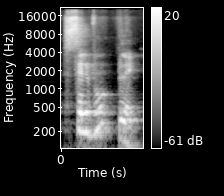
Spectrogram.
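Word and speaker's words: s'il vous plaît: टी साइलेंट हो जाएगा, तो यहां पे कह सिल्वू प्ले। एस साइलेंट क्यों हो रहा है, क्योंकि वॉवल के बाद एस है, तो उसको हम साइड नहीं करेंगे यहाँ पे।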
